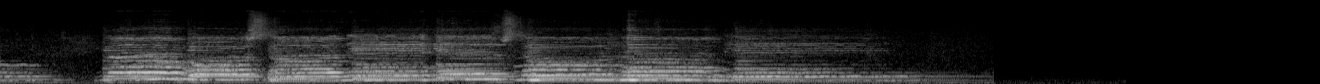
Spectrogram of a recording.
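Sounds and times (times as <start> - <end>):
hymnbook songs sung in the Cheyenne language: 0.0 - 9.6.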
